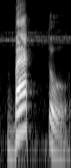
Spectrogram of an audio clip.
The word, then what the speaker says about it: ব্যক্ত: ব্যক্ত একইভাবে এখানে একটি আকার এসে যায় উচ্চারণে।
